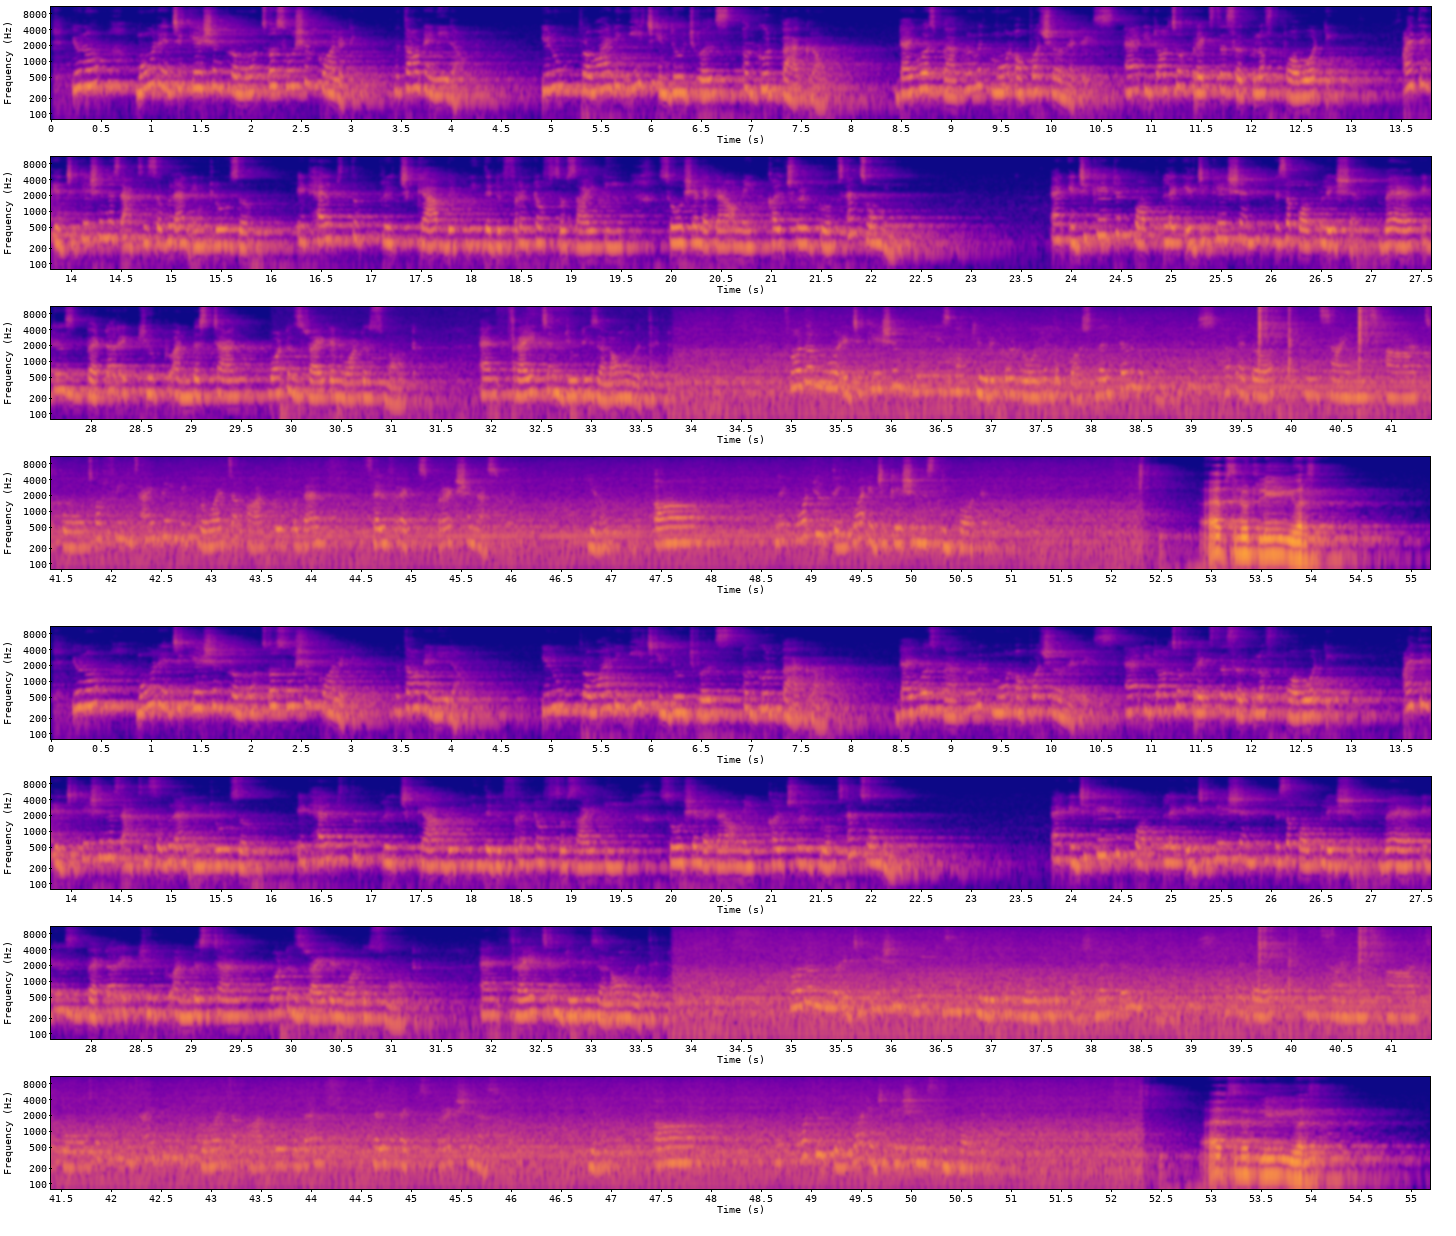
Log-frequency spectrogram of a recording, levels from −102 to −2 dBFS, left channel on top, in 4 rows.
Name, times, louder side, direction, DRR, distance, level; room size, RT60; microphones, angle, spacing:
voice 1, 0.0-3.1 3.4-4.2 4.9-7.8 8.4-12.9 13.5-15.8 16.2-22.3 23.8-31.1 31.9-33.7 34.9-44.1 44.6-45.0 45.3-46.0 46.7-47.0 47.4-47.9 48.6-50.8, left 1 dB, 30° left, 1 dB, 1.3 m, -39 dB
sound 1, 29.8-40.8, left 9 dB, 90° left, 0.7 m, -48 dB
sound 2, 33.8-52.3, right 2 dB, 25° right, 0.4 m, -45 dB
voice 2, 52.9-54.0, left 4 dB, 60° left, 5 dB, 0.5 m, -29 dB
26.5 x 11.0 x 3.8 m, 2.1 s
head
